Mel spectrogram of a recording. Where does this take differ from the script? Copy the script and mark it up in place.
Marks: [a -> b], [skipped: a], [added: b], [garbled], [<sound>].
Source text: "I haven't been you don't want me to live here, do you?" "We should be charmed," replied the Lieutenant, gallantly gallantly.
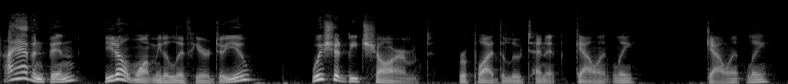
"I haven't been you don't want me to live here, do you?" "We should be charmed," replied the Lieutenant, gallantly gallantly.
